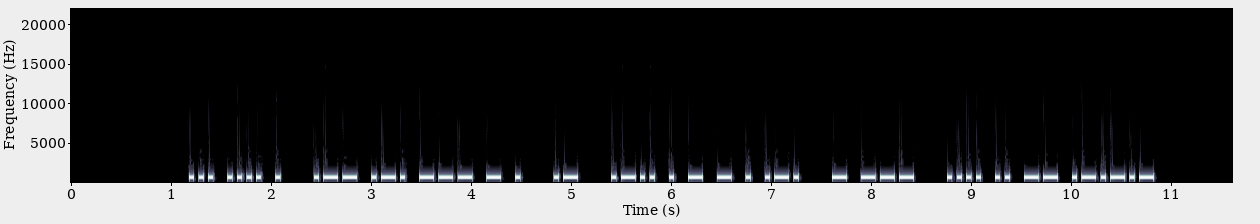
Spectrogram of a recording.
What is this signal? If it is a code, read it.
Morse code, heard as a keyed tone, about 25 wpm, 700 Hz. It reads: SHE WROTE A LETTER TO HIM.
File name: practice / 25wpm / Sentences with 2-Word Phrases - 25wpm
